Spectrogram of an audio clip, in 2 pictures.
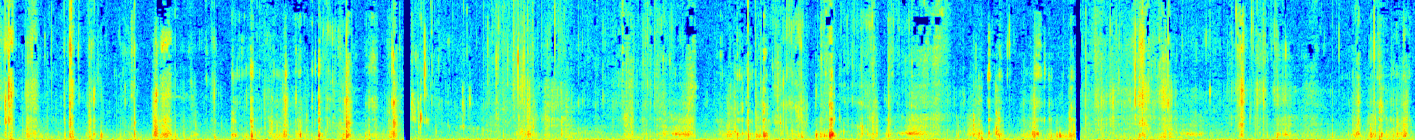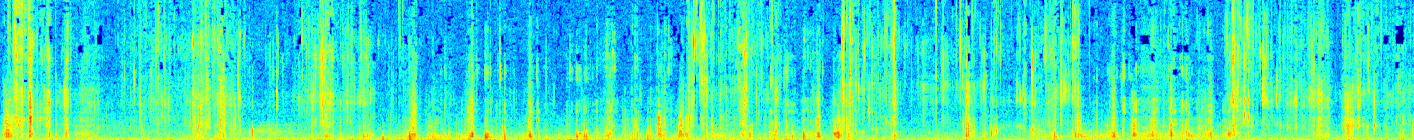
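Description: Close-miked eating: crunchy bites into burgers and crispy fried food such as chicken nuggets, followed by steady chewing, with many small irregular crunches throughout.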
